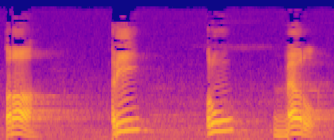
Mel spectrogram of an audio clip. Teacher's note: tidak waidqala atau waid qa yadzakar tidak yadzakar yadzakar berikutnya adalah huruf ro diucapkan dengan menyentuhkan punggung lidah dengan langit-langit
